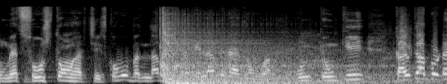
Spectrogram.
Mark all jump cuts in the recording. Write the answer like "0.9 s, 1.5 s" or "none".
1.8 s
